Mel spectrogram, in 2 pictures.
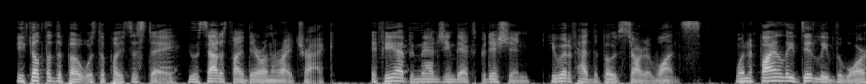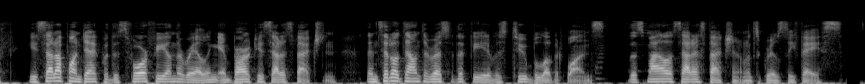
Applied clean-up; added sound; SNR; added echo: neural mask model DeepFilterNet 3.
